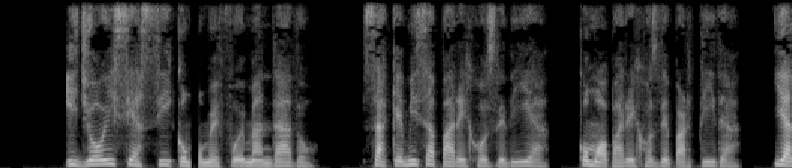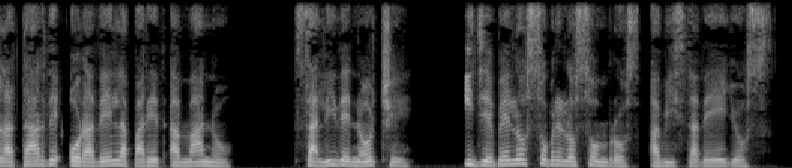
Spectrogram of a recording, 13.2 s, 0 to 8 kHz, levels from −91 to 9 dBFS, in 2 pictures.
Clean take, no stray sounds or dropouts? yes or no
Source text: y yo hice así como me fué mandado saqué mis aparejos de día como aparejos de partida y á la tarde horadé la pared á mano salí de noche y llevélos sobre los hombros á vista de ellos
no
